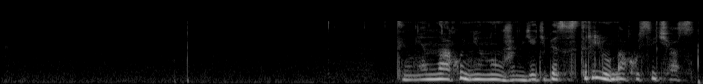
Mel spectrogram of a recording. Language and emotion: Russian, angry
